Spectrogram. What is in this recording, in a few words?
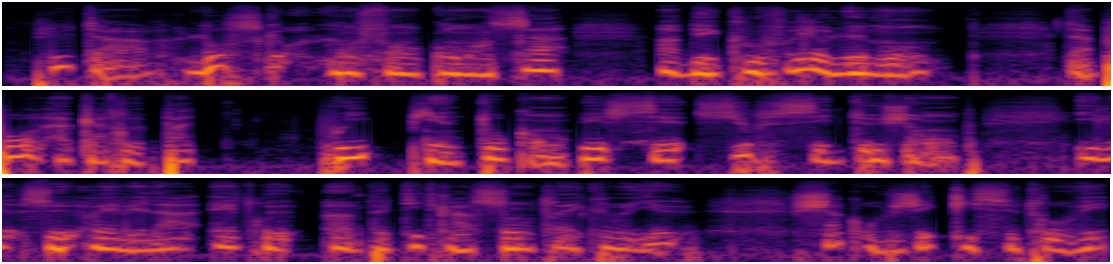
French, Pronunciation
